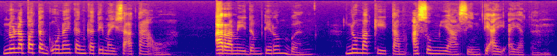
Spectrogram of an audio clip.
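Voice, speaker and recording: An actress with a Filipino accent playing a doubting, knowing young woman, measured and insinuating, in a radio drama. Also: mid-range voice, expressive, fairly bright tone, no echo, lightly acted. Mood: doubtful. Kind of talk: Ilocano radio drama acting.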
